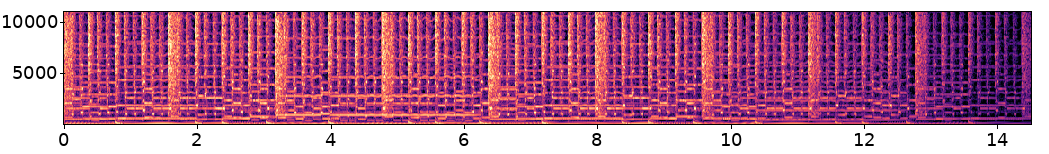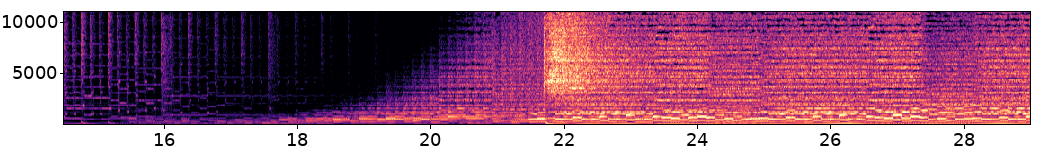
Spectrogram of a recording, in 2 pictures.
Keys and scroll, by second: 8.7 super+-, 18.4-19.9 typing, 27.8-28.7 typing.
